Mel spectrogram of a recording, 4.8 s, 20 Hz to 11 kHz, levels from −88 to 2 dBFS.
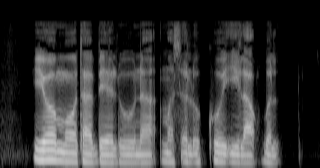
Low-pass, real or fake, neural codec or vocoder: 7.2 kHz; real; none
